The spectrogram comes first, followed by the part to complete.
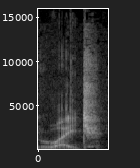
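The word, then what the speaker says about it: write: আরো বলতে পারি যে ডবলিউ আর আইটি রাইট রাইট has silent W এখানে রাইট শব্দে ডাবলিউটি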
